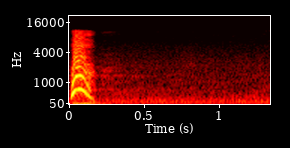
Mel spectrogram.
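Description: A voice imitating a dog, giving one short, loud, sharp bark that cuts off quickly into near silence.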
